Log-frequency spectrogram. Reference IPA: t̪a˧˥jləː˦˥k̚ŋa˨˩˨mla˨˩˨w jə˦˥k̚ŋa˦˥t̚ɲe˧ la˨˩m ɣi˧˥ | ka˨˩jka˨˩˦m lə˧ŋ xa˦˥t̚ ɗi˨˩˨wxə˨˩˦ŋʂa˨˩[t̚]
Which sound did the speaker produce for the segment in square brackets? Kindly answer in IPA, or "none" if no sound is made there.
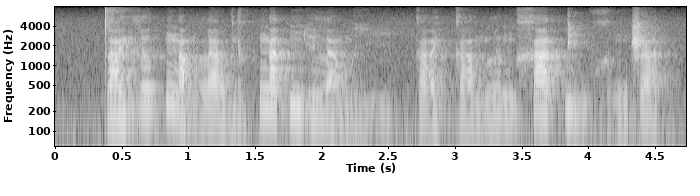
t̚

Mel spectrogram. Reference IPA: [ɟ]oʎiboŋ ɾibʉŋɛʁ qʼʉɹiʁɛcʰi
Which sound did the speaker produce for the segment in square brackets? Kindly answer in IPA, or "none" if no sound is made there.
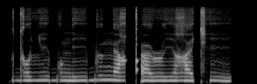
d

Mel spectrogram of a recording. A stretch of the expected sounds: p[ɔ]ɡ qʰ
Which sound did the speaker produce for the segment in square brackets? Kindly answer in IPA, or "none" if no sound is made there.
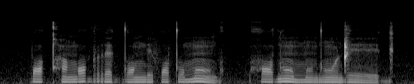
ɔ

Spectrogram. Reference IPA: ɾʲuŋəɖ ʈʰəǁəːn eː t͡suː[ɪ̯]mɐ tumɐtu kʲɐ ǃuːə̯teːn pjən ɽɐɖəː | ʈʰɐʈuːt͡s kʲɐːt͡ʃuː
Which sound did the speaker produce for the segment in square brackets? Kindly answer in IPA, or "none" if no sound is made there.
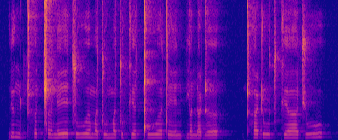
ə̯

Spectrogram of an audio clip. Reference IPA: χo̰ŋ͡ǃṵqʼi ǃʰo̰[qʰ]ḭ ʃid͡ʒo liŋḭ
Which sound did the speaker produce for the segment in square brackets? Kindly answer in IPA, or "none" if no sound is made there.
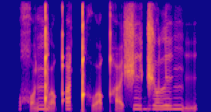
qʰ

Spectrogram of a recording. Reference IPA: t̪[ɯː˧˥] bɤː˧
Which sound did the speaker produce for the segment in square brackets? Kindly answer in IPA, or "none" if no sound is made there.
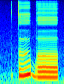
ɯː˧˥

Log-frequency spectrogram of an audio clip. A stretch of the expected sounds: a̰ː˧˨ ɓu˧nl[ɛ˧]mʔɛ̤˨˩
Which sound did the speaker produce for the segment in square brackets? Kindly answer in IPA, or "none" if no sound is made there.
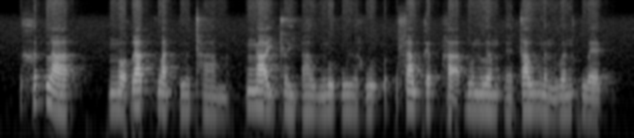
ə˧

